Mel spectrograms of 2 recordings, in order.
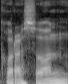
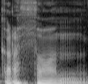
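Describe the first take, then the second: First: Puerto Rican accent with a rolled R. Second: Spain Spanish accent with a lispy z.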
